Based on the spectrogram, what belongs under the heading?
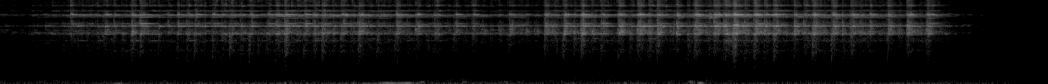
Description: Percussion
Tamb1-Roll_v1_rr1_Sum.wav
